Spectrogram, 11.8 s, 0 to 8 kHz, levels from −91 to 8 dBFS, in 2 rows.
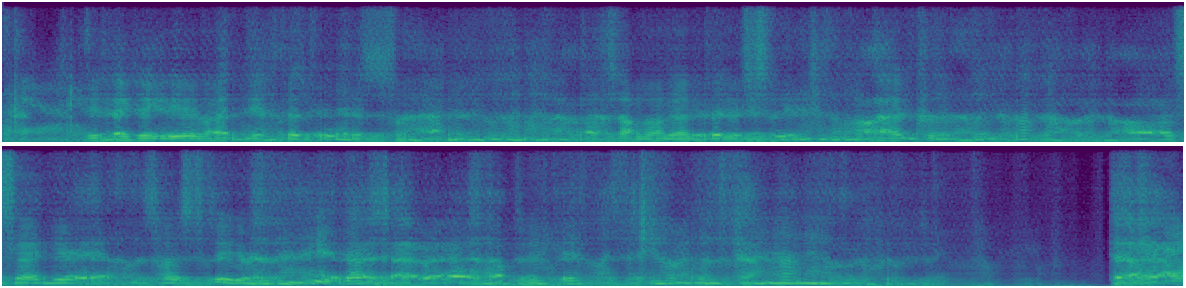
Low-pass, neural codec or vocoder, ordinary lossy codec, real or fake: none; codec, 16 kHz, 0.5 kbps, FreqCodec, smaller model; none; fake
